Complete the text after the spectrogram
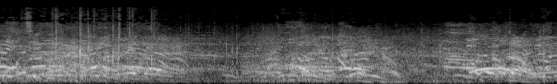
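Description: A crowd of fans shouts and cheers loudly nearby, outdoors.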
